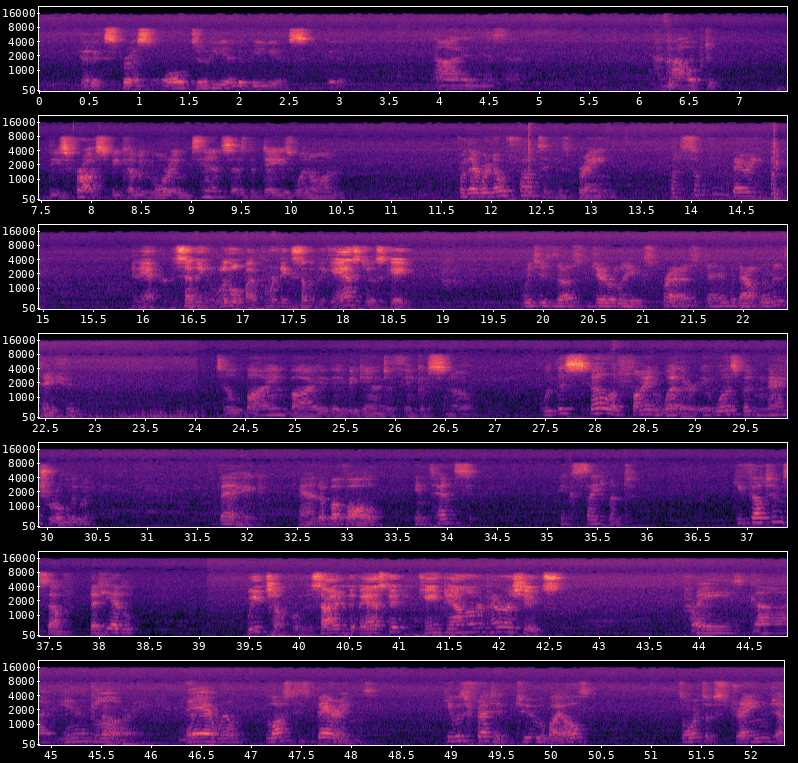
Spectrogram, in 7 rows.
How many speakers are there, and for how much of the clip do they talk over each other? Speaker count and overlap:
6, no overlap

